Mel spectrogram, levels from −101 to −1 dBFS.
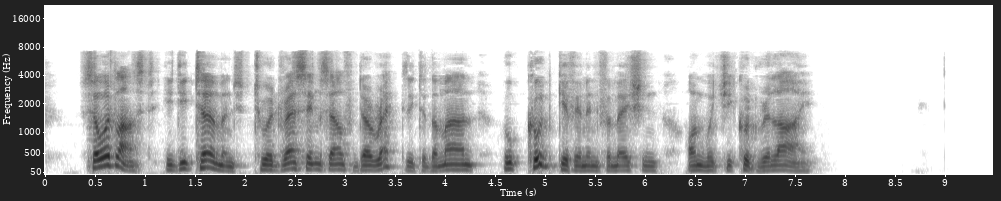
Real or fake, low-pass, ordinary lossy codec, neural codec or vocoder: fake; 7.2 kHz; AAC, 32 kbps; codec, 16 kHz, 2 kbps, FunCodec, trained on LibriTTS, 25 frames a second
